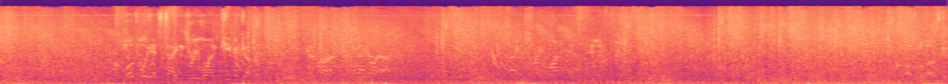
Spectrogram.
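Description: Explosions boom and splash into water.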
